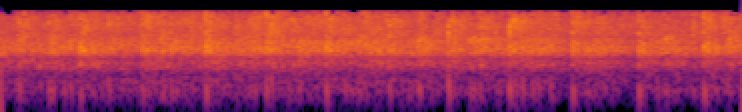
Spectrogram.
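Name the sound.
audience clapping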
